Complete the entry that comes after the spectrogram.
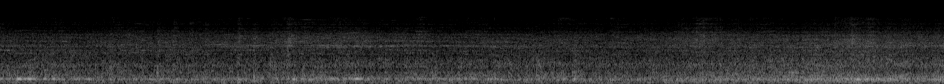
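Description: Express train passenger coaches passing at speed: steady rolling noise and rattle of steel wheels on the rails, with faint high ringing tones from the wheels.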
